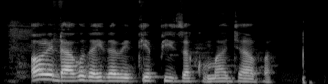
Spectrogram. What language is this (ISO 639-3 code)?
kik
